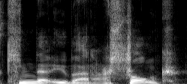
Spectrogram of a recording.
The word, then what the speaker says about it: Kinderüberraschung: In German it's Kinderüberraschung. That's how you say it. Also when you order it. Hallo, ich möchte eine Kinderüberraschung.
